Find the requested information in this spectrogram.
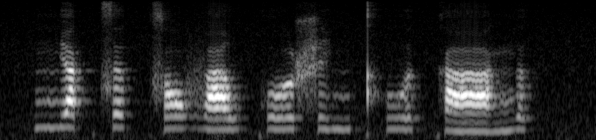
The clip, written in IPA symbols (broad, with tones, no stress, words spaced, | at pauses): ɲa˦˥k̚səː˦˥k̚sɔ˧˥va˧˥w ko˧ʂi˧ŋt̪ʰu˧ə̯ kaː˨˩ ŋə˦˥k̚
